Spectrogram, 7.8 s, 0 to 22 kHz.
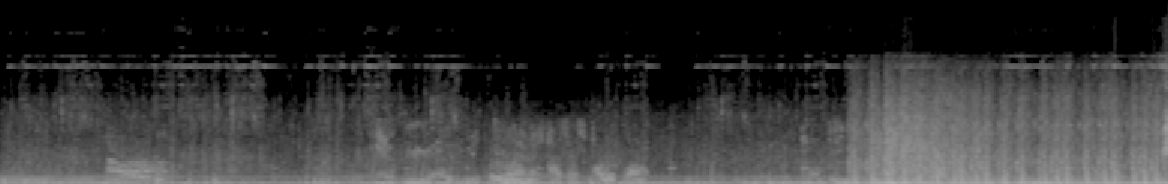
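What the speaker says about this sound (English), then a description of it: "Sounds like he's shooting them for me right now" Gunfire in the Resident Evil 4 video game, a run of rapid shots and mechanical clatter over a steady background mix, growing louder and denser toward the end.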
